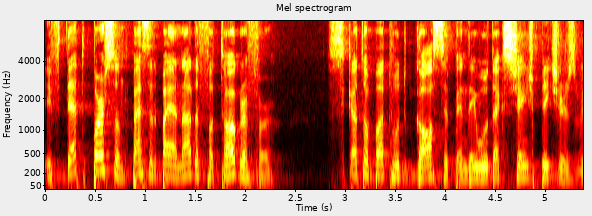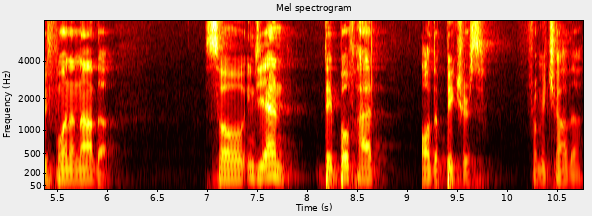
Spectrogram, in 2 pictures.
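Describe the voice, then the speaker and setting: A man with a non-native accent talks at a fairly quick pace with long, frequent pauses, in a very clean recording with a silent background. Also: fairly high pitch for a man, ordinary pitch variation. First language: not English. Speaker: software developer, panelist. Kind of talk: panel discussion.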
